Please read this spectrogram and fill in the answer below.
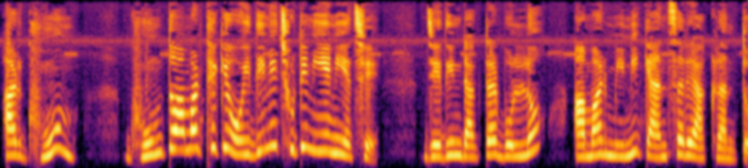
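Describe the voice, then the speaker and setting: A woman's voice: high voice, animated, normal speed, a little mellow, dry recording. A woman playing a grieving, worried mother in a melodramatic cartoon. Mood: despairing.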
